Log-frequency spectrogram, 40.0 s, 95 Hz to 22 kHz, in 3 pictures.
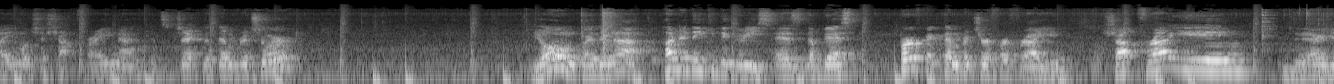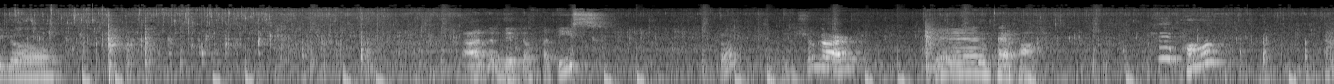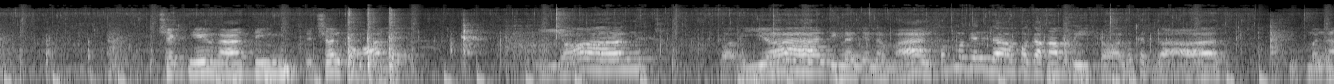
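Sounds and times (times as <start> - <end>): meat sizzling in hot oil: 12.9 - 40.0
wooden spoon scraping a pan: 31.2 - 32.4.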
